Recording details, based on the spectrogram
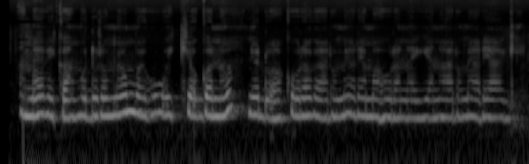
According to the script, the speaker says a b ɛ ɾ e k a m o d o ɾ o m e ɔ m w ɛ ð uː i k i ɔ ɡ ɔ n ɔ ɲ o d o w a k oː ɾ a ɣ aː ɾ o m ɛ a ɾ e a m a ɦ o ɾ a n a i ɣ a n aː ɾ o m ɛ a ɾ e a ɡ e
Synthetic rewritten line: a m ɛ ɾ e k a m o d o ɾ o m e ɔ m w ɛ ɣ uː i k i ɔ ɡ ɔ n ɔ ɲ o d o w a k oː ɾ a ɣ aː ɾ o m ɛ a ɾ e a m a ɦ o ɾ a n a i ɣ a n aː ɾ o m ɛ a ɾ e a ɡ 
